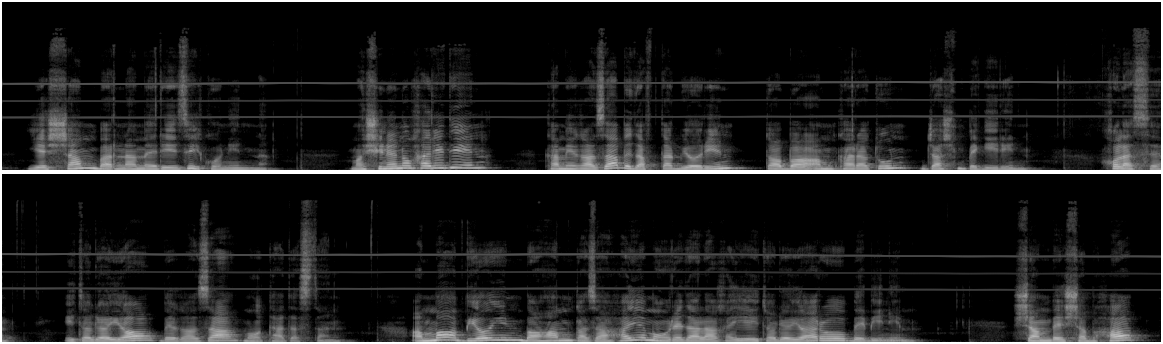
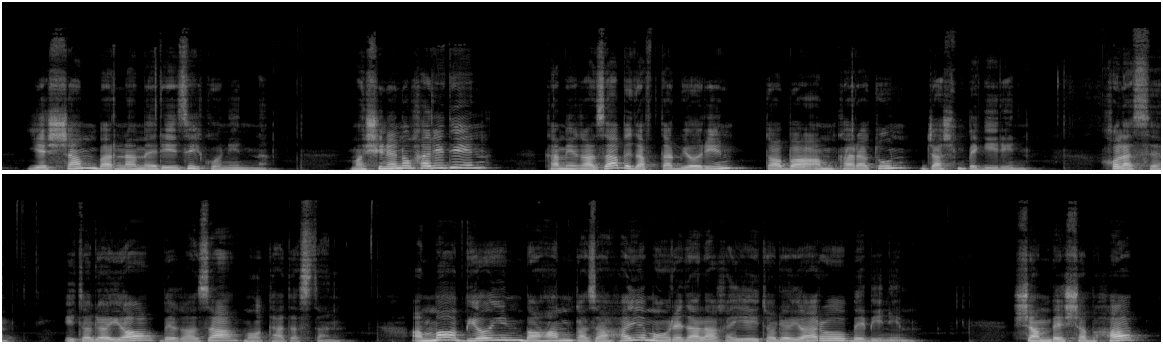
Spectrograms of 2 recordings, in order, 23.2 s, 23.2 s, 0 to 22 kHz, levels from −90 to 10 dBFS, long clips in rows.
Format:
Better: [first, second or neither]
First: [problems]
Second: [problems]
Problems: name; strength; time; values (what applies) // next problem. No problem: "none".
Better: second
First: high-pitched whine; faint; throughout; 11.5 kHz, 30 dB below the speech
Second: none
